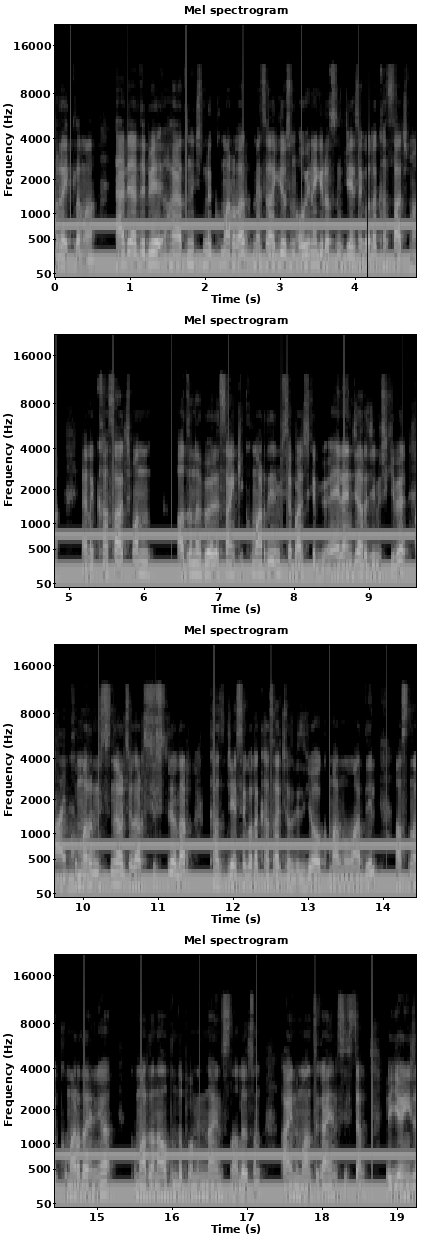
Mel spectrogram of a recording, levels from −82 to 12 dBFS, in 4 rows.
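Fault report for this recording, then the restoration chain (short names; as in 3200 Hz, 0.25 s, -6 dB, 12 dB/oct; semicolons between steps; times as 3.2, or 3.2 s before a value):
hum 50 Hz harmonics 5 -29 dBFS
tick 78 rpm -12 dBFS
tone 760 Hz -28 dBFS
4.15–4.18 gap 26 ms
7.83 pop -9 dBFS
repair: de-click; de-hum 50 Hz, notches 5; notch 760 Hz, Q 30; interpolate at 4.15, 26 ms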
